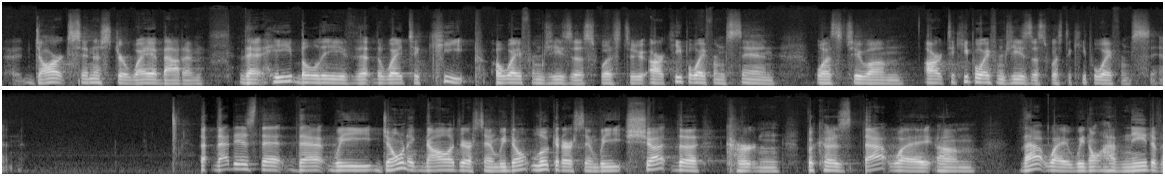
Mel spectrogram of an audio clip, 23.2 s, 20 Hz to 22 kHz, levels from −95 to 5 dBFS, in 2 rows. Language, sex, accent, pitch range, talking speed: English, male, American, 125-155 Hz, 180 wpm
